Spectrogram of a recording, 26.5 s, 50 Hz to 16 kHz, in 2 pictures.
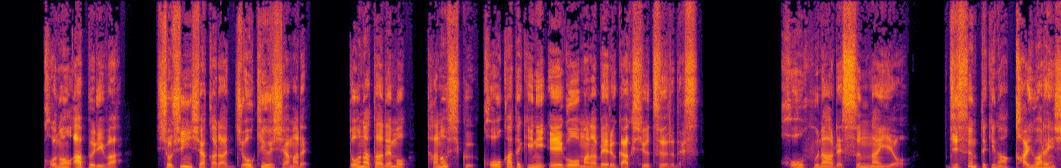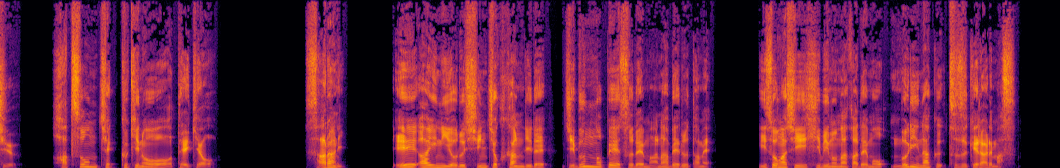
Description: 落ち着いた／穏やか
知的／クール
アルト／重厚感
どことなく和を感じさせる低音。
ボイスサンプル2（サービス紹介） [↓DOWNLOAD]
